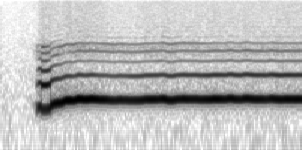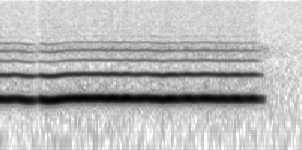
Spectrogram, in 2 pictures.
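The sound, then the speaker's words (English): A single low, steady meditation tone with rich overtones swells in and is held evenly for about seven seconds, wavering briefly midway before cutting off. No one speaks. “These tones are solidifying the work that we have done and helping your energy field to absorb and assimilate so that you may hold the energy.”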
